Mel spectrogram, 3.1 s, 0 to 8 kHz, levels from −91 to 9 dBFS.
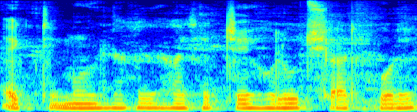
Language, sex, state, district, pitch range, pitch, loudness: Bengali, male, West Bengal, Kolkata, 115-120 Hz, 115 Hz, -20 LUFS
